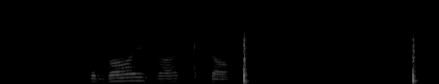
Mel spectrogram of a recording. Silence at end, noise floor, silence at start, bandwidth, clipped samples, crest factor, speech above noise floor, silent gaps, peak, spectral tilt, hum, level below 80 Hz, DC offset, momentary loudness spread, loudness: 0.2 s; under -90 dBFS; 0.9 s; 6.2 kHz; under 0.1%; 32 dB; over 36 dB; 4.06-4.10 s; -26 dBFS; -4 dB/octave; none; -84 dBFS; under 0.1%; 15 LU; -55 LUFS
